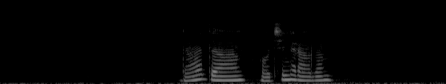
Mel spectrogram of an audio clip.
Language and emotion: Russian, neutral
